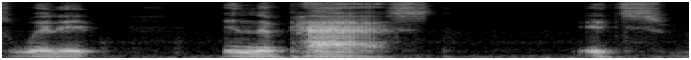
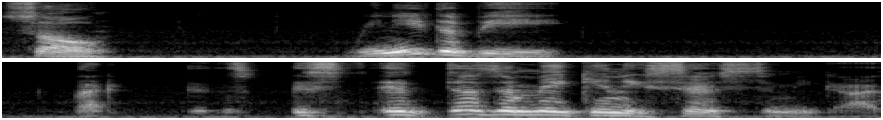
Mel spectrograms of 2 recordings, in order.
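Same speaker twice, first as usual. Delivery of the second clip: stammering with halting restarts, tripping over words; 4 semitones higher than usual. Talking straight to camera in his own video, stammering. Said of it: "I'm sorry I'm stammering".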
